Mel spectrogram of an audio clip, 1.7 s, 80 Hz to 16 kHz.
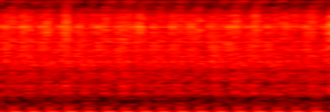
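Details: Stock Honda TMX 155 motorcycle that had spark but would not start, after repair (ignition coil blamed, new CDI and spark plug hadn't helped): steady single-cylinder putter, about nine even pulses a second, no misses; starts on the first try, idles cleanly.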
